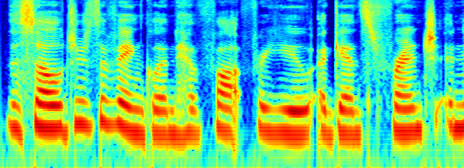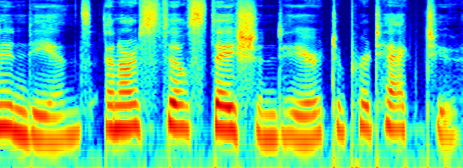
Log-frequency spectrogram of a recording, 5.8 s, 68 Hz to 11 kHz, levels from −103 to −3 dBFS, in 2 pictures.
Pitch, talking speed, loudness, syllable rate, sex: 210 Hz, 205 wpm, -19 LUFS, 5.2 syllables/s, female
